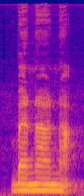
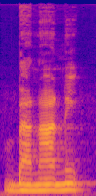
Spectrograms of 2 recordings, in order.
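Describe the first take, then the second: First: Said in the usual way. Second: "Banane" ending in a sounded "eh"; pronuncia tedesca. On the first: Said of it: "like the English word". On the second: Shown as a demonstration. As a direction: say "Banane" as the German word, final e voiced. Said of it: "Same in German is".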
